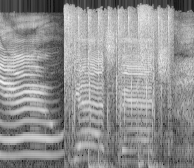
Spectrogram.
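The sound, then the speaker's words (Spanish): A loud, drawn-out meow rings out, followed by a few more whiny, wavering cries from a female cat over a rough, noisy background. “Eh, yes, Eso, gata micho micho.”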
